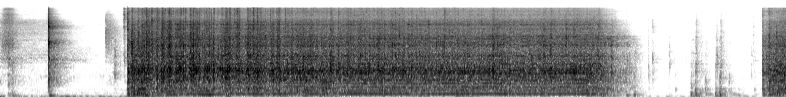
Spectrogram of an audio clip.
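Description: Countertop blender running, crushing ice with frozen apple juice concentrate into a slush. After a knock or two, the motor starts about a second in and runs steadily for about five seconds, stops, and after a few clicks starts again near the end.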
